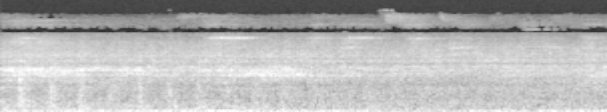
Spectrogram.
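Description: Amtrak passenger train rolling away past a grade crossing. Its wheels click over the rail joints in the first second, then the clicks fade into a steady low rumble as the train recedes.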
